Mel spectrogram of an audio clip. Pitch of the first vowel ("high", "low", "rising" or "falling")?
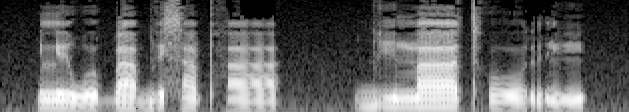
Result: falling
